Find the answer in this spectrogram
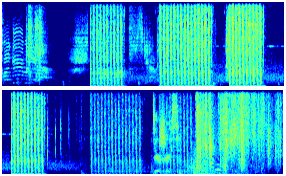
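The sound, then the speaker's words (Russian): Machine-gun fire in a film scene of a house under attack: several long, loud bursts separated by short gaps, with voices heard between them. “Огонь прекратился.”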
